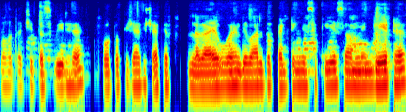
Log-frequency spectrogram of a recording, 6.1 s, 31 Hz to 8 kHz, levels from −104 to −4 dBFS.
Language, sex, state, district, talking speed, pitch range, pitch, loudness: Hindi, male, Bihar, Muzaffarpur, 185 wpm, 110-120 Hz, 115 Hz, -19 LUFS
